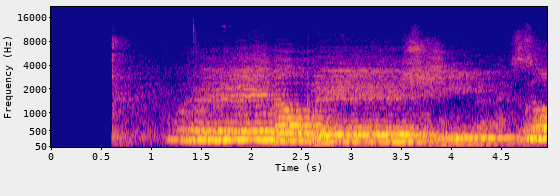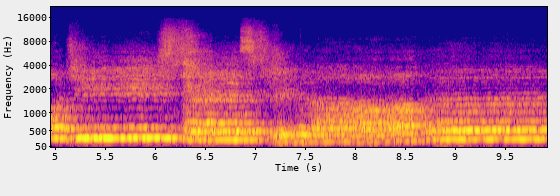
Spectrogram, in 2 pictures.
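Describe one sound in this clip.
A men's choir sings in harmony.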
